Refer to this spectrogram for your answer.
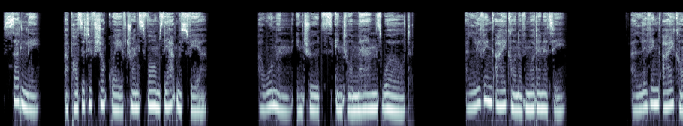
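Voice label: uk englisch, British English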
